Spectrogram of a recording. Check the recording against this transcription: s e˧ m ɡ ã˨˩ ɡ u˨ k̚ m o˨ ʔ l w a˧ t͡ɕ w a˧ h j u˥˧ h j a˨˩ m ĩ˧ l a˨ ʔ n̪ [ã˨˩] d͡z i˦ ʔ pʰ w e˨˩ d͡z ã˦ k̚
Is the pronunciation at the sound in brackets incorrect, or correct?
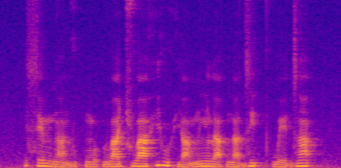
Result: incorrect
